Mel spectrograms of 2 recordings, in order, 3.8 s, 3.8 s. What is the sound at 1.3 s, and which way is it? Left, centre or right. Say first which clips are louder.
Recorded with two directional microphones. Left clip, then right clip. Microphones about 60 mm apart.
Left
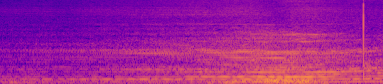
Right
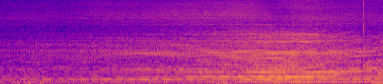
Music: right 2 dB; right.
